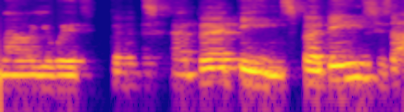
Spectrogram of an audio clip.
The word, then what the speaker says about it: Burdeens: Roman sha and now you're with birds birin birin is that how you pronounce it correct in Chicago and we were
